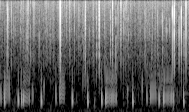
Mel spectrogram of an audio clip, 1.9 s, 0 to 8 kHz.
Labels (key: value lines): label: biophony, stridulation
recorder: SoundTrap 600 or HydroMoth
